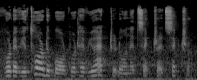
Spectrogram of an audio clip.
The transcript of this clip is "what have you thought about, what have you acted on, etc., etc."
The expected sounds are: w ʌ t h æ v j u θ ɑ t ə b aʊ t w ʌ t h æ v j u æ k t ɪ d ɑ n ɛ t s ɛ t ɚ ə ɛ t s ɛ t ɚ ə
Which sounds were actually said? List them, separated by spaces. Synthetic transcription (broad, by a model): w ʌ t h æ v j u t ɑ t ə b aʊ t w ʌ t h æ v j u æ k t ɪ d ɑ n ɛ t s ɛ t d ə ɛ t s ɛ t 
